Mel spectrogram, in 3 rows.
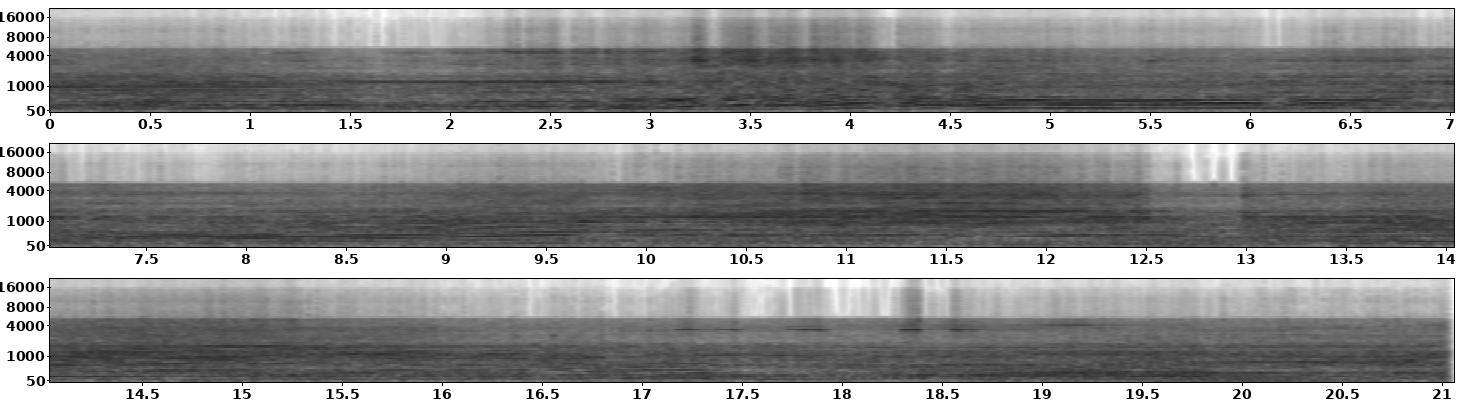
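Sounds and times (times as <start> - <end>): scooter engines revving: 0.0 - 21.0.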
